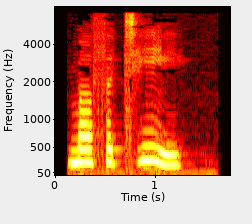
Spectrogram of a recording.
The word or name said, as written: muffetee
